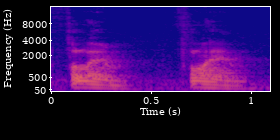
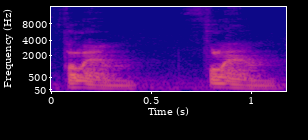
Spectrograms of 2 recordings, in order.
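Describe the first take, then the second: First: Said in the usual way. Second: "flam, flam" stretched long and slow; slow drawn-out flam. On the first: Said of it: "creates a flam, flam sound". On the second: Shown as a demonstration. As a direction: draw out each "flam" to show the sound. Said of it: "creates a".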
